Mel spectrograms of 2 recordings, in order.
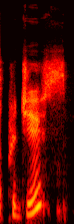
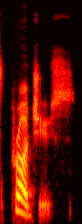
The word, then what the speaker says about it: produce: to produce the produce we've got our stress on the verb like this produce and the noun like this produce you record a record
